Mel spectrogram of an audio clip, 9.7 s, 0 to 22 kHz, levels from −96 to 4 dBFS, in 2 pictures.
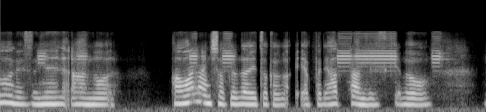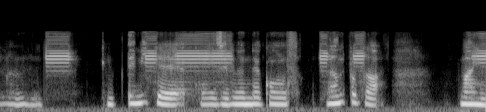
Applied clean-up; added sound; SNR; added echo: neural diffusion model UNIVERSE++.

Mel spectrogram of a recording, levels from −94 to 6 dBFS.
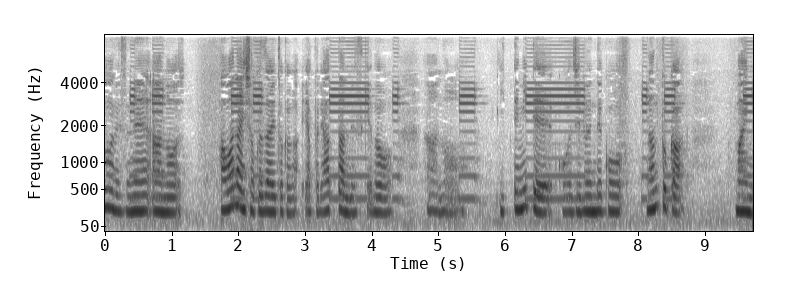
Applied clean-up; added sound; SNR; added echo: none; Vehicle horn, car horn, honking / Truck; 10 dB; none.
